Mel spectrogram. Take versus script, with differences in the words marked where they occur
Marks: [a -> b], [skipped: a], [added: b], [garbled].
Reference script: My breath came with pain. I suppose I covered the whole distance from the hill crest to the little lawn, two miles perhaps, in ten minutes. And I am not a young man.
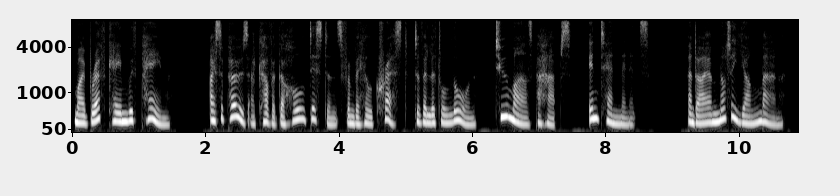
My breath came with pain. I suppose I covered the whole distance from the hill crest to the little lawn, two miles perhaps, in ten minutes. And I am not a young man.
